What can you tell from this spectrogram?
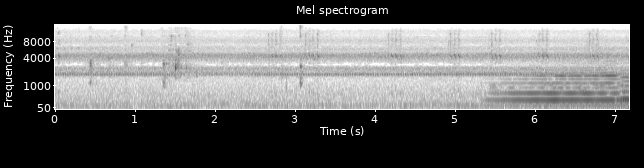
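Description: Crickets chirping steadily in a pulsing night chorus, with a few faint clinks of steel utensils in the first three seconds. Soft music with long held notes comes in about five and a half seconds in and grows louder.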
